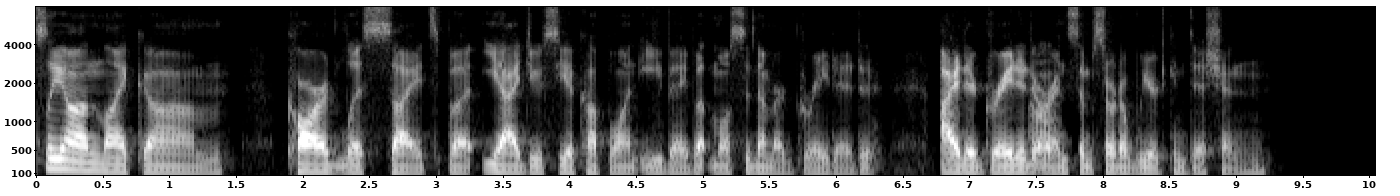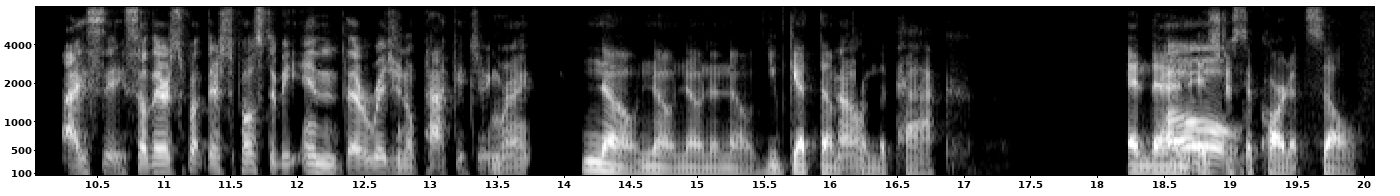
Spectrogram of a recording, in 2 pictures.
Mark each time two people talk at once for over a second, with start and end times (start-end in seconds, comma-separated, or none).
none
